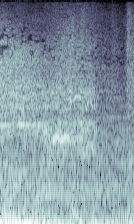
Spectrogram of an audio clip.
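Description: A horse neighs loudly in Fire Emblem Three Houses, its whinny cutting through battle clatter and hoofbeat-like clopping, with a steady dense bed of game noise beneath.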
